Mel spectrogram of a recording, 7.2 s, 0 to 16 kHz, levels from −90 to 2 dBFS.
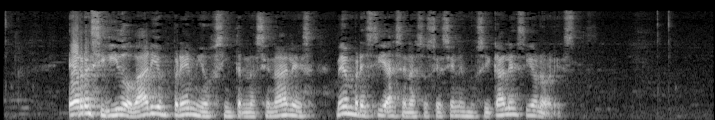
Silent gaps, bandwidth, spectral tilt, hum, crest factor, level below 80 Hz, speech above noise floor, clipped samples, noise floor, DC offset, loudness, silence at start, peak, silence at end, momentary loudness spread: none; 11.5 kHz; -6 dB/octave; none; 14 dB; -54 dBFS; 43 dB; under 0.1%; -57 dBFS; under 0.1%; -15 LUFS; 0.7 s; -2 dBFS; 1.45 s; 11 LU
